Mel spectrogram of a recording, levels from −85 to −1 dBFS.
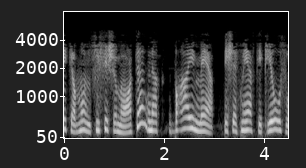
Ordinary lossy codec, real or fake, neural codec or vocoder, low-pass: MP3, 24 kbps; fake; codec, 16 kHz, 0.5 kbps, FunCodec, trained on LibriTTS, 25 frames a second; 7.2 kHz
